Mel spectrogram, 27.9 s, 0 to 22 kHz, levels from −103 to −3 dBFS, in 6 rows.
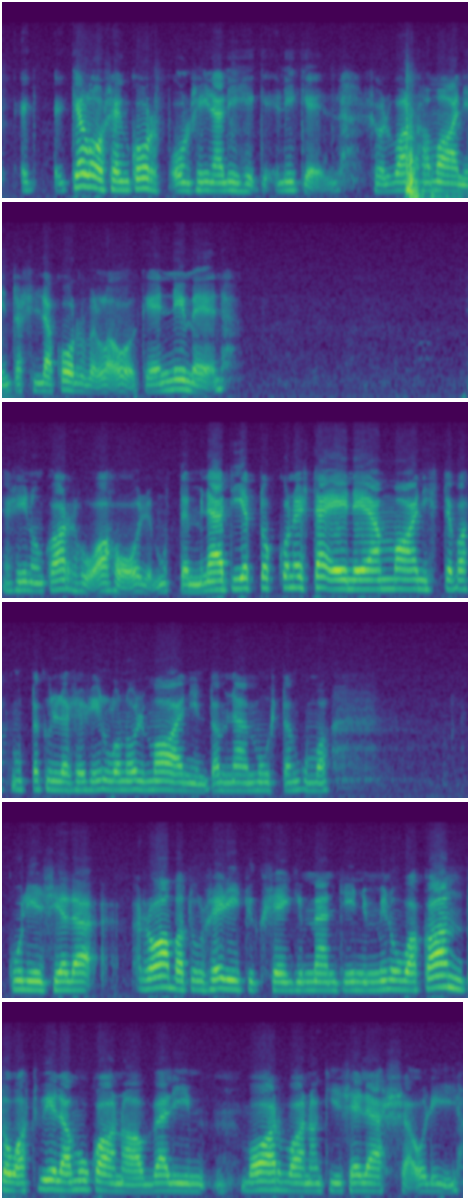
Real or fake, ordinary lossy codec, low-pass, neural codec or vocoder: real; none; 14.4 kHz; none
